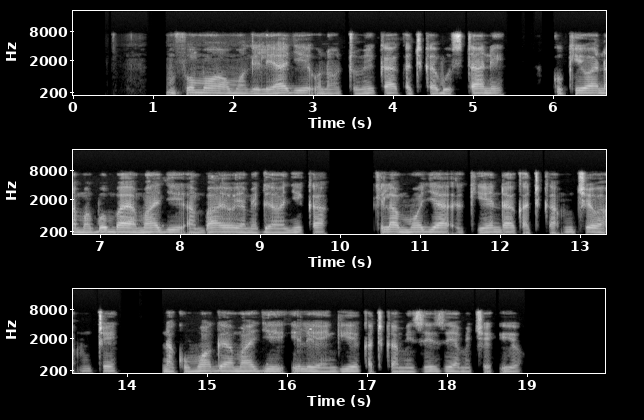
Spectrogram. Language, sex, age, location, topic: Swahili, male, 25-35, Dar es Salaam, agriculture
